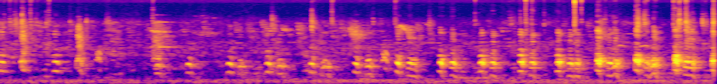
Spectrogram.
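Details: Caged chukar partridge breeding pair, big size, giving a rhythmic run of clucking notes, about two to three per second, growing louder and more regular toward the end, over a steady low hum.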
